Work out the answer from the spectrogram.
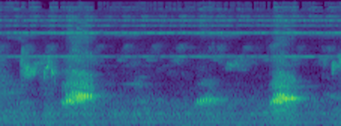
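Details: Lineated barbet calling: low, hollow, throaty notes given in short bursts, three clear bursts about every one and a half seconds, over a quiet steady hum.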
